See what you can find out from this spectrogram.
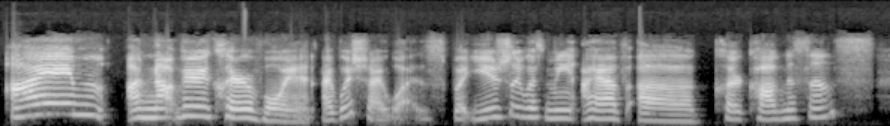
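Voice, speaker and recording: A woman with a bright, forward voice tells stories animatedly in a casual interview and acts out the dialogue. The sound is dry and a little dull, like a lo-fi recording. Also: a little high, lively intonation, normal speed, vocal fry, no room sound. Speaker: guest, intuitive energy healer.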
